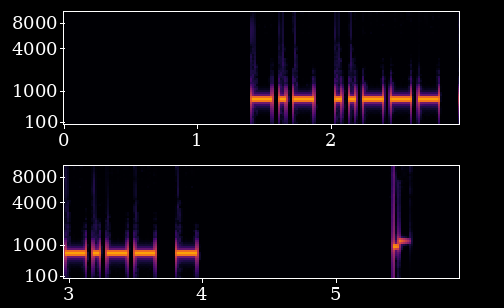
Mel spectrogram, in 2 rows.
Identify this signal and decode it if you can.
Morse code, heard as a keyed tone, about 22 wpm, 700 Hz. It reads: K2YT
